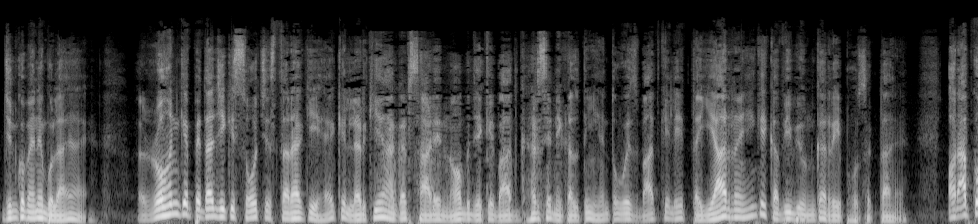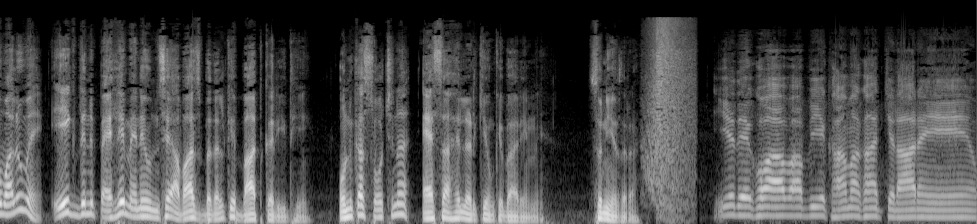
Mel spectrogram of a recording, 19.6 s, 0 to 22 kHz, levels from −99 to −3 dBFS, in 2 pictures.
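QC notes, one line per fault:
3.71–5.71 s, adaptive stream at a lower bitrate: the top end suddenly disappears above 12.4 kHz and artefacts thicken for two seconds, then full quality snaps back with no gap. That fits the player dropping from roughly 96 kbit/s AAC to a 16 kbit/s HE-AAC rendition.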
